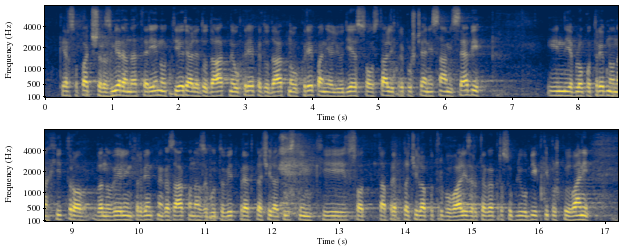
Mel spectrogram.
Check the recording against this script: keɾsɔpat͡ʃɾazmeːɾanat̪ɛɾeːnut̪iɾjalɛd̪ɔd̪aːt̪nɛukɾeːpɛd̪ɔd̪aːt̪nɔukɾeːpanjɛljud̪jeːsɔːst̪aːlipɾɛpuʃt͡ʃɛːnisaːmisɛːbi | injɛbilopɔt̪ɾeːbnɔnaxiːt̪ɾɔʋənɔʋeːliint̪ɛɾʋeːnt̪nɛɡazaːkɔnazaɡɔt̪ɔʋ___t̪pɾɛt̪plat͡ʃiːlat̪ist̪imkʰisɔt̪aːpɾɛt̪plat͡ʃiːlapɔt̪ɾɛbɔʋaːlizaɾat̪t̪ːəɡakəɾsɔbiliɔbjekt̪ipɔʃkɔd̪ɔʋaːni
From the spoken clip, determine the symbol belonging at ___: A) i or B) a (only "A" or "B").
A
